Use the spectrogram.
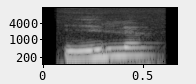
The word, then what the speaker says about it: ils: Il au pluriel. Pour la prononciation, on le prononce il pareil que pour il au singulier. Il il pareil. Mais on fait la liaison quand le verbe suivant commence par une voyelle ou par un H.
